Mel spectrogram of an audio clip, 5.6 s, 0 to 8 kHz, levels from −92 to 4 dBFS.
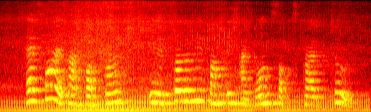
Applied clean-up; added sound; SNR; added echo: none; Motorcycle; 7 dB; reverberation time 0.7 s.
